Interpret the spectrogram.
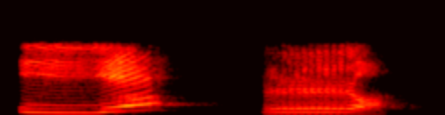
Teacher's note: se eu falo hierro, o acento prosódico está na vogal E.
